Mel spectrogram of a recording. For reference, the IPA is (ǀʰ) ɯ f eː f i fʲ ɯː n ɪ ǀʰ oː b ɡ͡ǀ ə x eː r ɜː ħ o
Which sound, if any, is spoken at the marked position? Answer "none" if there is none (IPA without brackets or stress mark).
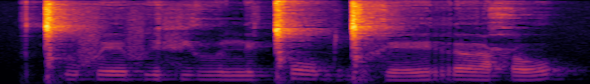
ǀʰ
